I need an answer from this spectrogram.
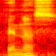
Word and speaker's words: Van Nus: Is that how you pronounce it? Van Nuss? Van Nuss, Yeah. So does nice. Van Nuss? There's no Y in it. NUS.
